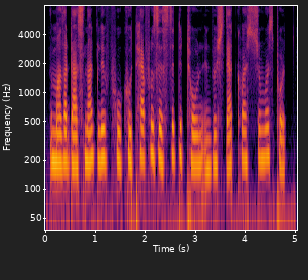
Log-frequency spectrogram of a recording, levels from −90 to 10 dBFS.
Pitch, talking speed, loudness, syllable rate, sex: 190 Hz, 200 wpm, -19 LUFS, 4.7 syllables/s, female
